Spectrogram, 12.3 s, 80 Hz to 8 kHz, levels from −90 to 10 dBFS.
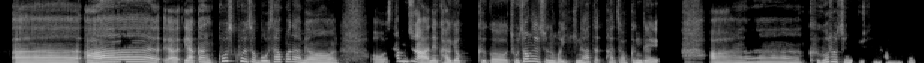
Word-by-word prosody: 아. 200 0 +3
아. 270 +2 +5
야 195 - +3
약간 230 +3 +3
코스트코에서 360 - -1
뭐 195 -1 0
사고 295 +4 -1
나면 210 - 0 0.4
어 180 - -4 0.2
3주 345 -1 -1
안에 190 +2 +7
가격 220 +2 -1
그거 185 -4 -1
조정해 320 - 0
주는 230 -6 -1
거 185 - -2
있긴 170 +4 -3
하더 245 0 -3
하죠. 220 -12 -6
근데 205 -5 -1 0.7
아. 220 +4 -4
그거를 260 +9 -3
좀 240 -5 -3
유심히 210 +6 -11
안보 185 - -9
215 Hz, 235 characters per minute, -23 LUFS, 195-255 Hz, 0.7 s, 안에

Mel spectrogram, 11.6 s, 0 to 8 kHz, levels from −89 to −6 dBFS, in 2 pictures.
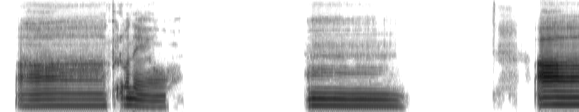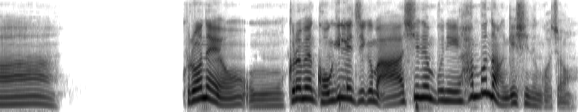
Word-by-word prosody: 아 125 +1 -8
그러네요. 115 -5 -7 1.4
음. 120 -3 -9 1.3
아. 145 0 +1 1.2
그러네요. 190 - +3
어 120 +2 -8
그러면 255 +2 +4
거기에 250 +8 +3
지금 215 -1 -1
아시는 280 +6 +3
분이 220 -1 0
한 295 +9 0
분도 380 -5 +5
안 135 - -2
계시는 160 -8 -3
거죠? 95 -4 -12
135 Hz, 175 characters per minute, -18 LUFS, -, 1.4 s, 분도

